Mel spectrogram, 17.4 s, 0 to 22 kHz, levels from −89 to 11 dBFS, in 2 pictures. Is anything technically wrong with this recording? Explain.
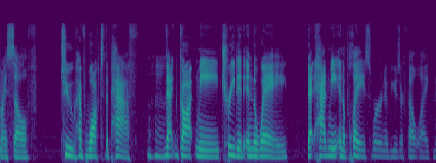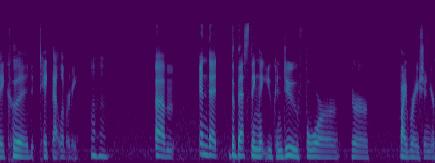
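No, nothing here points to a technical fault.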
